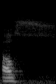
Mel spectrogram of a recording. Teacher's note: عند الصاد تجده يضم ويزم شفتيه إلى الأمام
